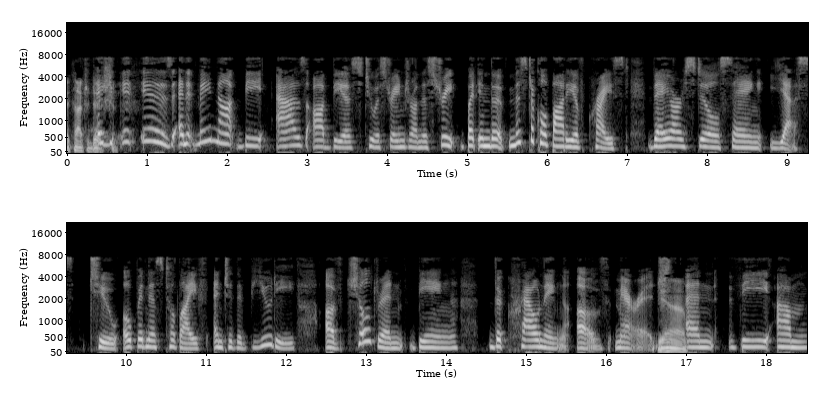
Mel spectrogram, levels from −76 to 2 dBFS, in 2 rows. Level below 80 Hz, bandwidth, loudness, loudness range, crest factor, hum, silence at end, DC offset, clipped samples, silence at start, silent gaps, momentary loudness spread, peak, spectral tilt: -44 dBFS; 7.8 kHz; -19 LUFS; 3 LU; 16 dB; none; 0 s; 0.2%; under 0.1%; 0 s; none; 7 LU; -4 dBFS; -5.5 dB/octave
